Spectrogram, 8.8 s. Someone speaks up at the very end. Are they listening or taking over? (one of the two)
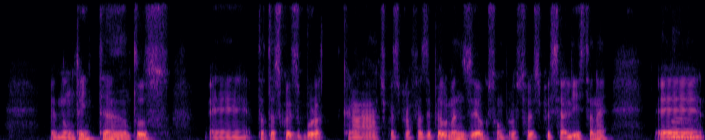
listening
